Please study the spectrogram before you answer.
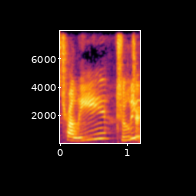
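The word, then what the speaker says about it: Tralee: on this one either i heard it pronounced a couple different ways in a couple different youtube videos i'm pretty sure it's i'm pretty sure it's trolley trailey trailey t-r-a-l-e-e i didn't go this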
